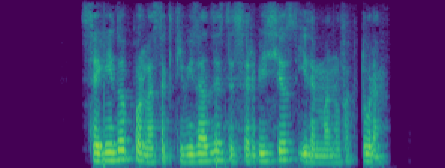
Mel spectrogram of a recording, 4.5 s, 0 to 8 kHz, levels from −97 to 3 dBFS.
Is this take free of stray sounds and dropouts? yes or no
yes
